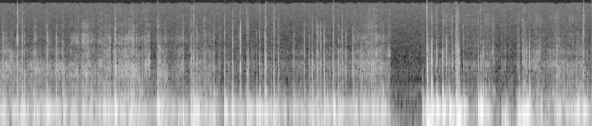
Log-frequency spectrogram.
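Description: Long nails tap and scratch the cover of a map-covered hardcover book resting on a microphone. The result is a rapid stream of deep, boomy, muffled thuds with short decays and faint scratchy texture. Near the middle the tapping briefly stops, then resumes slightly louder.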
